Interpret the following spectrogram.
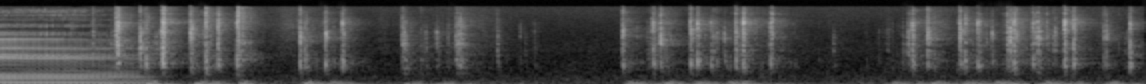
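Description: Typing on a computer keyboard: quick runs of clicking keystrokes with short pauses between them, entering a terminal command. A brief low hum at the very start.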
